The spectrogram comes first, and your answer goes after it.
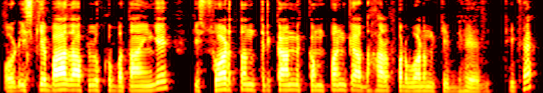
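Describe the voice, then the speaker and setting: A man teaching a grammar lesson at a board, speaking slowly and repeating each point and checking in with the class often. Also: on the high side, fairly even intonation.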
